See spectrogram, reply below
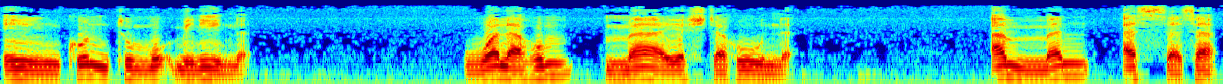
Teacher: الحكم الثاني إدغام المتماثلين الصغير، وله حرف واحد وهو الميم، فإذا وقعت الميم المتحركة بعد الميم الساكنة وجب الإدغام ويسمى إدغام متماثلين صغيرا، ولا بد معه من الغنة أيضا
